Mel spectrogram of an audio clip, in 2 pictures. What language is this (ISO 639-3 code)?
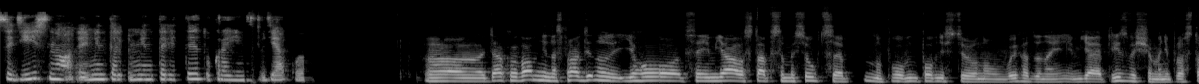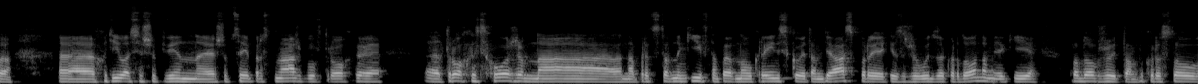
ukr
